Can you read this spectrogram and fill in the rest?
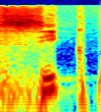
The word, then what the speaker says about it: Sikh: This is a man who is of the, it's often pronounced Sikh, but I keep being corrected that it is Sikh.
